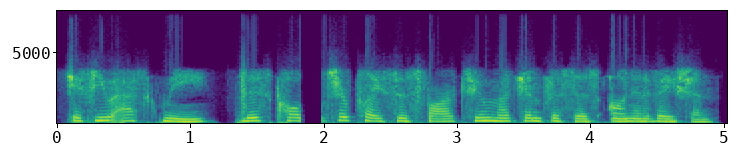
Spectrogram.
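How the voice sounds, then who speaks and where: A woman's voice: medium pitch, steady tone, normal speed, dry recording, narrow, tinny audio, close to an everyday voice. A woman voicing an opinionated, mischievous animal girl in a comic dub. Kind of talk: comic dub character acting.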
